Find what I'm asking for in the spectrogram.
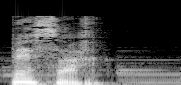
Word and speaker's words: Pesach: Se la conoce como la celebración del Pesach y se pronuncia Pesaj, palabra que viene de la raíz hebrea que significa saltar o pasar por alto.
